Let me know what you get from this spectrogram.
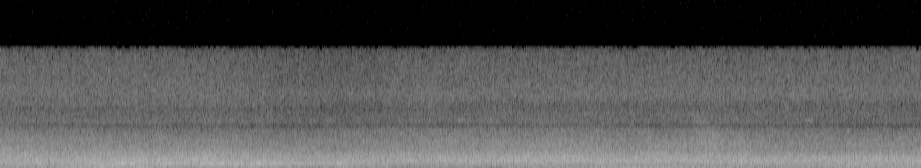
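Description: Electric trains approaching. First a DB double-deck push-pull train, cab car leading, with a steady whine over the running noise that fades out a few seconds in. Then a Stadler KISS double-deck electric multiple unit comes in with a low hum that grows and rises slightly in pitch.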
